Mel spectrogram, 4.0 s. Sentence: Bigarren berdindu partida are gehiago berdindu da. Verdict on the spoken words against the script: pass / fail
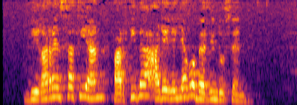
fail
